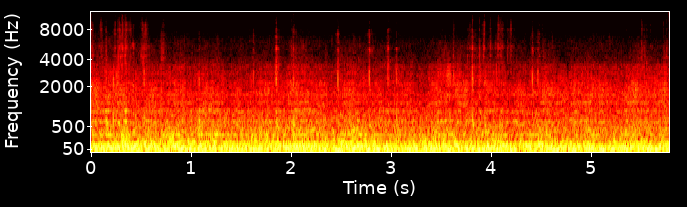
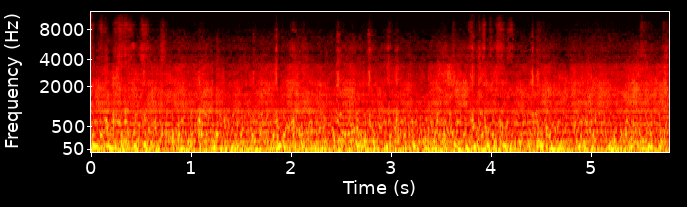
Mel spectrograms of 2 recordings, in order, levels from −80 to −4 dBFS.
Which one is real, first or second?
first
